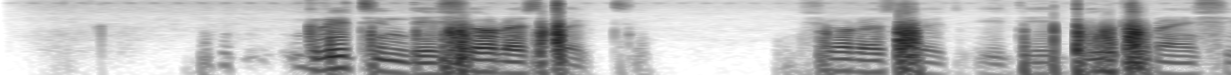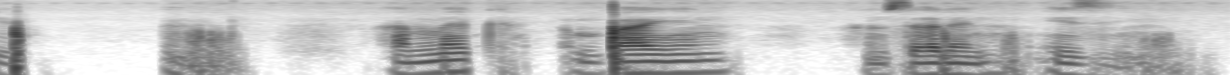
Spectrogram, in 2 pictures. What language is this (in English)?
Nigerian Pidgin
